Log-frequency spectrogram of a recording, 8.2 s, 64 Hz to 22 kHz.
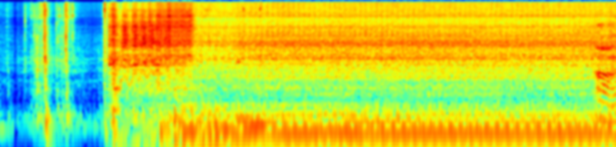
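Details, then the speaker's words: Renault 5 GT Turbo on its first start after carburetor repair and refit: the starter spins briefly, then the engine catches and settles into a steady, even idle with a smooth low hum; normal idle. "wow well we it fired up I'm that's amazing it's got life"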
